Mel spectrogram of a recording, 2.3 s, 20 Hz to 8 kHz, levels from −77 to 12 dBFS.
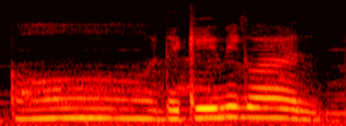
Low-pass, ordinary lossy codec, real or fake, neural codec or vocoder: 7.2 kHz; none; real; none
